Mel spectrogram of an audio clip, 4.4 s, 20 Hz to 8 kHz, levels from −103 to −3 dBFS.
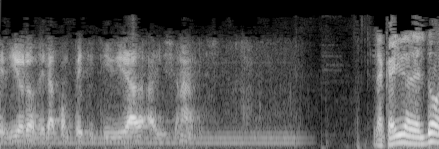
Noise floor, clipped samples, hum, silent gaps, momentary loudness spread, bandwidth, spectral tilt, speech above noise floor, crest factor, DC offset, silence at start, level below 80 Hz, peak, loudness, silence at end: -60 dBFS; under 0.1%; none; none; 24 LU; 6 kHz; -8.5 dB/octave; 37 dB; 18 dB; under 0.1%; 0 s; -54 dBFS; -8 dBFS; -24 LUFS; 0 s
